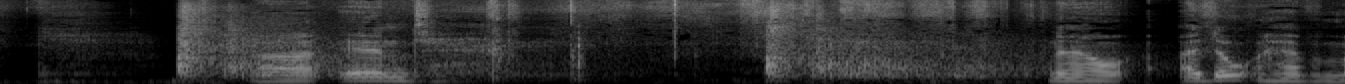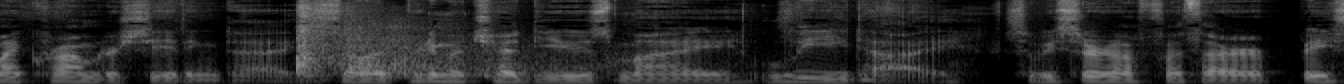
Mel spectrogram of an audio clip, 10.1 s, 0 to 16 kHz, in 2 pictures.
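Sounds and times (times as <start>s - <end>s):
paper rustling: 1.8s - 4.0s.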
